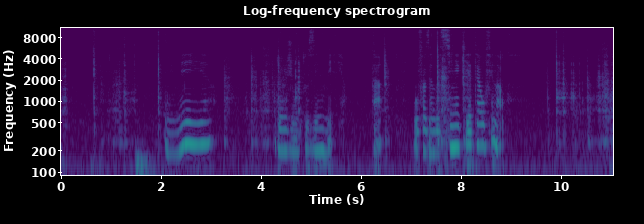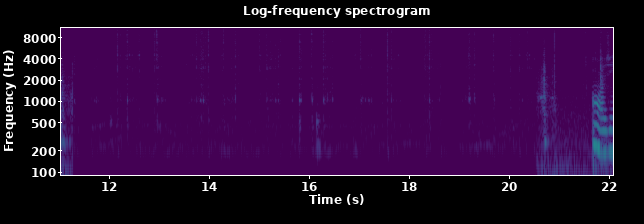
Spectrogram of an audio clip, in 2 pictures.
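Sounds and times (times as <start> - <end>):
knitting needles clicking: 13.7 - 22.0.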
